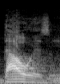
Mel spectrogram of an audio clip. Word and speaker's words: Taoism: Every other religion tells you, if you become Hindu, if you become Buddhist, if you become Taoist, you know, Taoism, I think it's Taoism, they pronounce it like a D, right?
